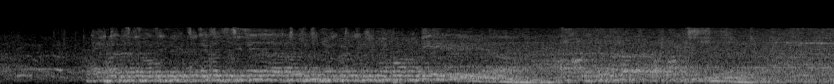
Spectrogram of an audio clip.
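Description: A large crowd chants and sings loudly.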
